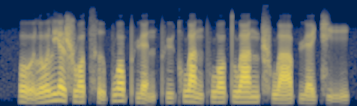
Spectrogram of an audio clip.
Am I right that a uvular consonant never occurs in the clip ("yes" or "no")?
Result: yes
